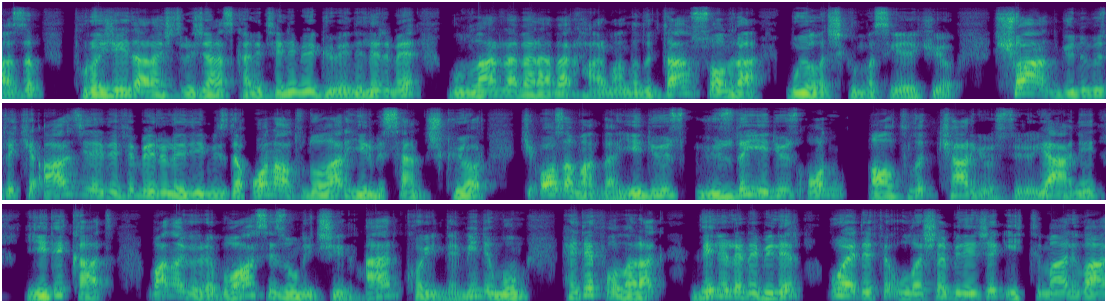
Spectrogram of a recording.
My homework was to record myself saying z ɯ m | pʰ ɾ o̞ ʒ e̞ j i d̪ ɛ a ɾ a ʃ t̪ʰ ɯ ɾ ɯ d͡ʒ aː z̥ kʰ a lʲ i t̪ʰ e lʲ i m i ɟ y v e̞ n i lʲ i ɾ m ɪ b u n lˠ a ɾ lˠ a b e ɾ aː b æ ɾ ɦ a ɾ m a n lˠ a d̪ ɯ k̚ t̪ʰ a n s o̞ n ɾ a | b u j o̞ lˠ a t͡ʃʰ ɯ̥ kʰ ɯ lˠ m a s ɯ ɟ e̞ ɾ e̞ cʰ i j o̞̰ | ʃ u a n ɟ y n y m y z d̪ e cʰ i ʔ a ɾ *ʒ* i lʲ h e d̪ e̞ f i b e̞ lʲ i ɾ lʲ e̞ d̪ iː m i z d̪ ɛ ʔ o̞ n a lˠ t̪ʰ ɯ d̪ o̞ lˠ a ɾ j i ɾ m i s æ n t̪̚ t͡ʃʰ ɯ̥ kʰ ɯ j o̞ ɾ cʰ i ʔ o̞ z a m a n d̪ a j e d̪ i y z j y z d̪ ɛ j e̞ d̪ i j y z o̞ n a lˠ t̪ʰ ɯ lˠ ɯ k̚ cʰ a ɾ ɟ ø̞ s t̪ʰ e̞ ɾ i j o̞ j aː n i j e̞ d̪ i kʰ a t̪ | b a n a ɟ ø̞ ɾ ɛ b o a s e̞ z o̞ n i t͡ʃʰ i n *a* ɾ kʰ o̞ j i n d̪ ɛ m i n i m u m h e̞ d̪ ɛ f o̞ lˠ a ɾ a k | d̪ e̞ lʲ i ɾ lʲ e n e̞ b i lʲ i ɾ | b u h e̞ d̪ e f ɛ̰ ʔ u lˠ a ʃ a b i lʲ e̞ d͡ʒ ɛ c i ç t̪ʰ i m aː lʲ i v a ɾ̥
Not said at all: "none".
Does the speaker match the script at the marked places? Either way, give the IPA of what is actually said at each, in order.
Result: z, æ

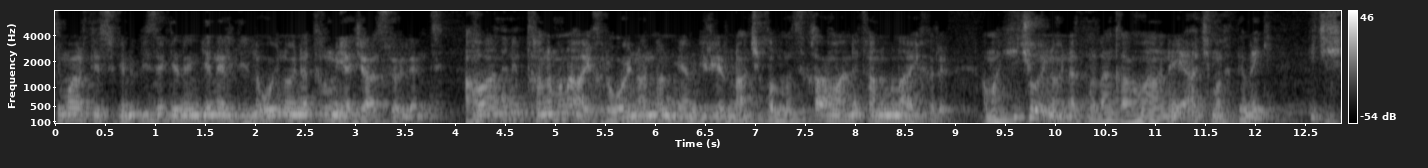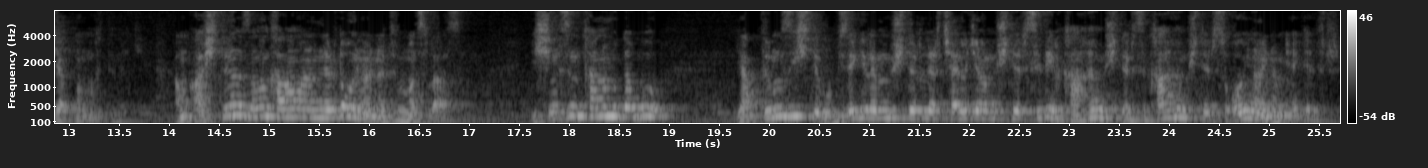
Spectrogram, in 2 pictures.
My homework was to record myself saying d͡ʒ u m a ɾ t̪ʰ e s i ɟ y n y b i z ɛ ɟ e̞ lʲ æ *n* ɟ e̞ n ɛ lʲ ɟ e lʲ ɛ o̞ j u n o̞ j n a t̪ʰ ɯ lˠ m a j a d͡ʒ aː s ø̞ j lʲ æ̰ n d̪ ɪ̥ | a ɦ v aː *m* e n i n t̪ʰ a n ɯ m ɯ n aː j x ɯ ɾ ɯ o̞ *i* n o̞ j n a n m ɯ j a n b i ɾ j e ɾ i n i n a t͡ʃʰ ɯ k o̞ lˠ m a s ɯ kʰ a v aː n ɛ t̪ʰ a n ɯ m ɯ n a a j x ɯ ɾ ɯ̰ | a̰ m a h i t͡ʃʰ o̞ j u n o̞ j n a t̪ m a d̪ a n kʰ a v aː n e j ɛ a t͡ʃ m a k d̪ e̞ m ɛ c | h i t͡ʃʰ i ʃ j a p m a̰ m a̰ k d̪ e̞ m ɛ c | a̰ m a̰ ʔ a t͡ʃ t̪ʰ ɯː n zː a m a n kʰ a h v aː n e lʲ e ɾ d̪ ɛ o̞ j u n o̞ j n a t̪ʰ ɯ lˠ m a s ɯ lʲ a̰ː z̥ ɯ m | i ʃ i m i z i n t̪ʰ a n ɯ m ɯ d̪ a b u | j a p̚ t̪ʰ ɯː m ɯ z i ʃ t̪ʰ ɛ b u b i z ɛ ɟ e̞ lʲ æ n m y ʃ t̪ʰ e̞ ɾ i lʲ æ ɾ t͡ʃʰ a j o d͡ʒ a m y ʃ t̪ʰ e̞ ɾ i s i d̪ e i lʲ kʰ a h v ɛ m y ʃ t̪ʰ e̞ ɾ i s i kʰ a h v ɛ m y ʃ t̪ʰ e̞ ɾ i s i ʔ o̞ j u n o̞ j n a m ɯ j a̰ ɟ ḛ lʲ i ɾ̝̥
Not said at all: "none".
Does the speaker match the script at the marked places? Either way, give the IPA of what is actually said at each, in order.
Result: n, n, j

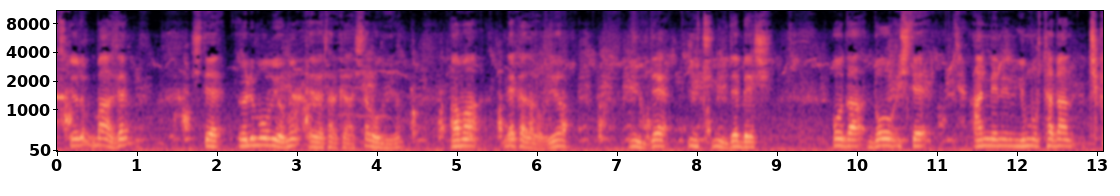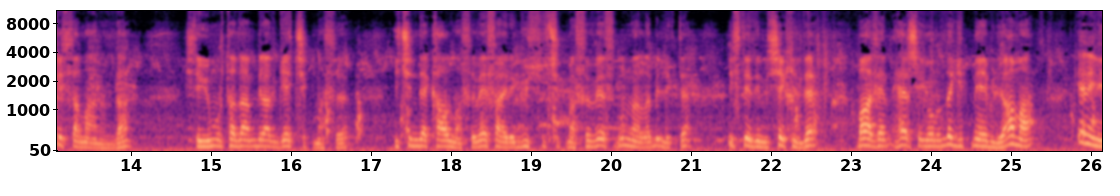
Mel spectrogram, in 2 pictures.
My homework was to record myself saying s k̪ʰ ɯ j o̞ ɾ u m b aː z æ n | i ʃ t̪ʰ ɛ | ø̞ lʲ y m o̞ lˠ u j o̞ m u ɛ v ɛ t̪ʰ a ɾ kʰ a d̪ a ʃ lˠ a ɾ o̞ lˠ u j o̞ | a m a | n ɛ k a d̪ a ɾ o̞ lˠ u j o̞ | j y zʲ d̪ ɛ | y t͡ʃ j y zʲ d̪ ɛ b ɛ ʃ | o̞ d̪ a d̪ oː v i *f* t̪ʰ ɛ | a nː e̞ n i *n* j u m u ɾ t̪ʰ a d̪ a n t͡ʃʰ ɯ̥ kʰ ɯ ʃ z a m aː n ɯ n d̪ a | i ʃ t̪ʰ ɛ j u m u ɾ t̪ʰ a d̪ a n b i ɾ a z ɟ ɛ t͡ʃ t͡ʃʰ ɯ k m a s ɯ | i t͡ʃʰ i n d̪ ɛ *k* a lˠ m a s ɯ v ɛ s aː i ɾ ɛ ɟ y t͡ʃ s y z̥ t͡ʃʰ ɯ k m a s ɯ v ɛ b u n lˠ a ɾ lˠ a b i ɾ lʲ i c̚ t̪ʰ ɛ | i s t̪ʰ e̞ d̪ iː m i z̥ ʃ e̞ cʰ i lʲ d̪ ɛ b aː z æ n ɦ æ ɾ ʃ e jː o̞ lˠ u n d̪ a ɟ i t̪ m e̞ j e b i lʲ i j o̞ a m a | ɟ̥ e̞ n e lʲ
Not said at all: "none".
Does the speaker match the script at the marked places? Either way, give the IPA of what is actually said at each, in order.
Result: ʃ, n, kʰ

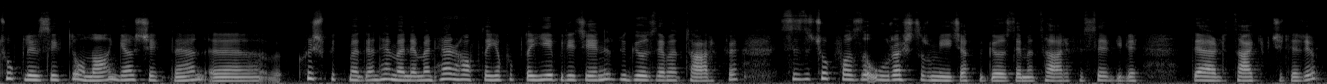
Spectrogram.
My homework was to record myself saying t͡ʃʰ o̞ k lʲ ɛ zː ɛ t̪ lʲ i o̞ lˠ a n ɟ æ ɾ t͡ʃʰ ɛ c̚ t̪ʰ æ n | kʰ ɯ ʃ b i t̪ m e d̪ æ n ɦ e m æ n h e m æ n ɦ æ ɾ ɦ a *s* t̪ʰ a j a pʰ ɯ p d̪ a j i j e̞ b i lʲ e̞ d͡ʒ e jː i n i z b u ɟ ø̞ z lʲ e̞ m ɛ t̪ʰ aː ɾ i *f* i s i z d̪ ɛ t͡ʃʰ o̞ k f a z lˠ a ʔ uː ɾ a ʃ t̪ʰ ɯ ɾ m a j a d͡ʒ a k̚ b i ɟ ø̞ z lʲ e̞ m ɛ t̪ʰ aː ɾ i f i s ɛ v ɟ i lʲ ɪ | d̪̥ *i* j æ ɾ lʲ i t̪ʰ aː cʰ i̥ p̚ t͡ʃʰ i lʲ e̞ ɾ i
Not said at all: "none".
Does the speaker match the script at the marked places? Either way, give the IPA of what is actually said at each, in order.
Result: f, f, e

